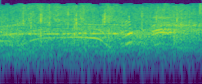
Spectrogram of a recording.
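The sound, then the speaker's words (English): An audience applauds for the incoming education officer of the Sheffield Students' Union during a question session, steady dense clapping with a few raised voices and cheers mixed in, sustained and fairly loud throughout the short burst. “So there's a round of applause, I think.”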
